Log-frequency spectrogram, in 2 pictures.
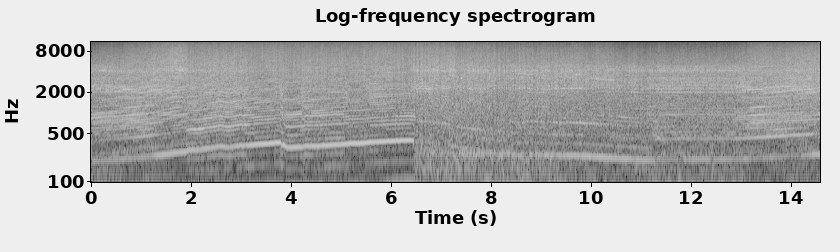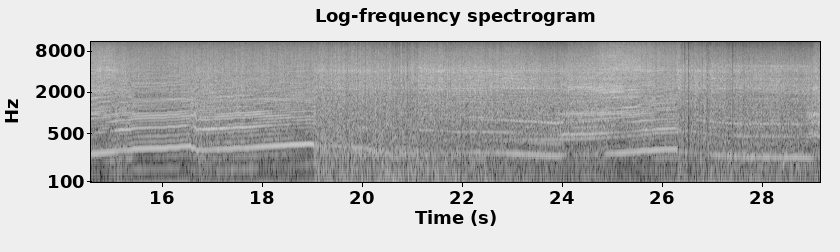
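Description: Suzuki GSX-R1000 K3's inline-four engine under hard racing throttle: the pitch climbs with a quick upshift about four seconds in, then the throttle shuts off and the pitch falls as the bike slows. It pulls hard again with another upshift, shuts off once more, and runs at varying part throttle through the last stretch.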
